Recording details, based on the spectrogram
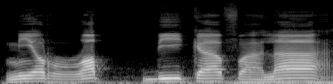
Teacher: ro dia dibaca tkhim dibaca tebal karena huruf ro berharakat fathahah maka huruf ro dibaca tebal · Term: tafkhim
